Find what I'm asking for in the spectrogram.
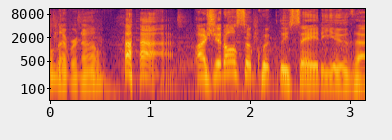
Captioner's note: chuckles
